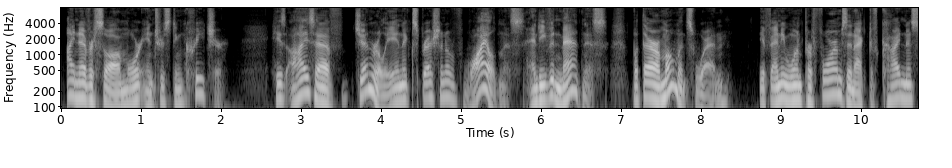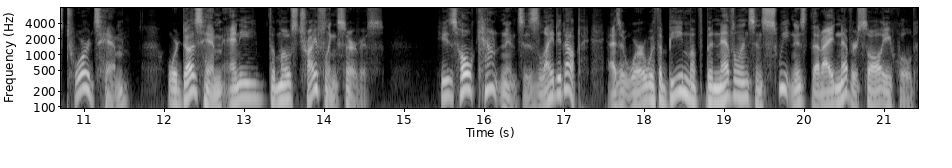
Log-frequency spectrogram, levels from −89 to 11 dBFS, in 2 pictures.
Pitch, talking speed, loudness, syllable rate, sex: 125 Hz, 170 wpm, -18 LUFS, 5.5 syllables/s, male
